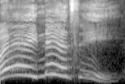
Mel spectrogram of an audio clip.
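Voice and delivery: put-on a jolly gatekeeper greeting an old friend; hammed-up Peter. Saint Peter greeting Frank at the gate, gushing and high.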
